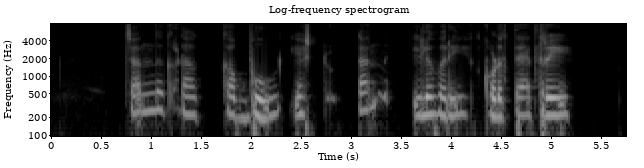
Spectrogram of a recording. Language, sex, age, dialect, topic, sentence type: Kannada, female, 31-35, Dharwad Kannada, agriculture, question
